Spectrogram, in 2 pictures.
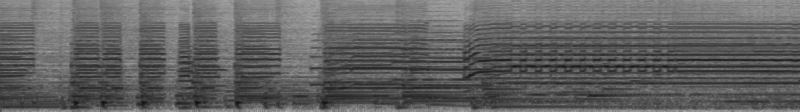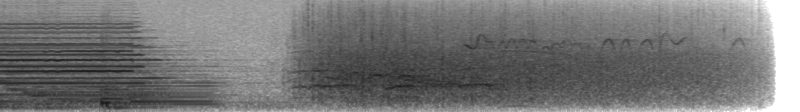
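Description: Jazz band horns (trumpets, trombone and saxophones) with rhythm section playing a run of short accented ensemble hits, then a rising figure into a long held final chord that stops about ten seconds in. After a brief pause, audience applause comes in, fades, and cuts off just before the end.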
